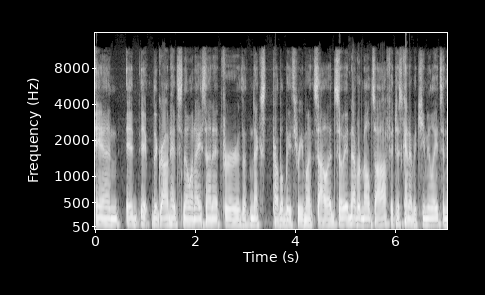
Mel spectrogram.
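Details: Adult male speaker; Normal speech.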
